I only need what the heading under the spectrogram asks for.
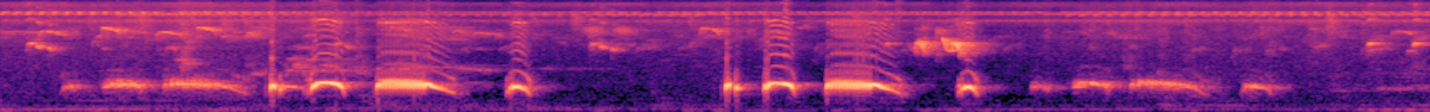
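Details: Caged spotted dove singing a one-kuk style song: low mellow coos in repeated phrases, short hooked notes leading into a longer drawn-out coo, with a faint steady high hum and a brief higher chirp in the background.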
